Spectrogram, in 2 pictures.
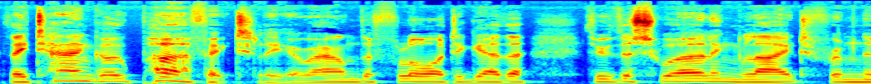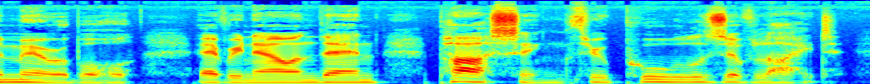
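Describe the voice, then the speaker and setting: A man's voice: medium pitch, moderate pace, hardly any pauses, dry recording. Man narrating a script, dry recording. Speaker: narrator reading his own sitcom script.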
